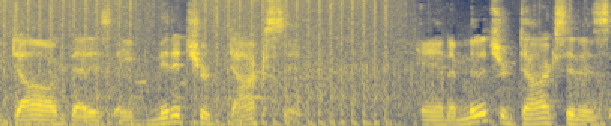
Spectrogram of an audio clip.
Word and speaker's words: Dachshund: Her name is Bella, and I actually call her Bella the Badger because if you actually dissect the word dachshund, it's actually a German word, and it actually ties into my gamer tag.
